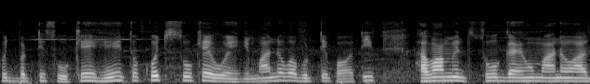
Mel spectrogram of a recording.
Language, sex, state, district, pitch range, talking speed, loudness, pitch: Hindi, male, Bihar, Katihar, 150-175 Hz, 235 wpm, -20 LUFS, 160 Hz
